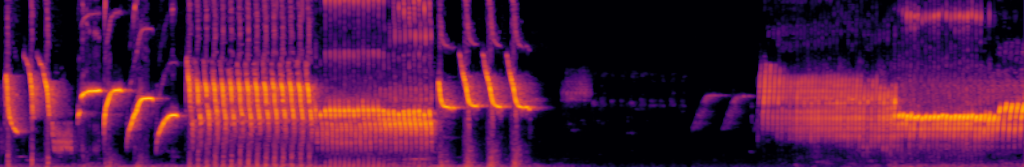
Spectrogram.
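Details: Canary song for teaching young birds and stimulating ones that stopped singing: sweeping slurs and a dense buzzy trill, a run of falling notes, then several seconds of silence before a long rasping roll with a high thin whistle.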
